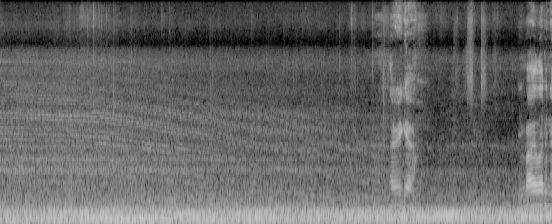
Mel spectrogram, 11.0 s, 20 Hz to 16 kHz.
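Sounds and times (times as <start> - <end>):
faint drivetrain whine: 0.0 - 11.0
low road rumble inside car: 0.0 - 11.0.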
